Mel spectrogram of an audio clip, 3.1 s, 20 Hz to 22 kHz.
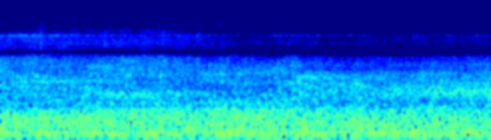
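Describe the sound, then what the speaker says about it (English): Air China Cargo Boeing 777 arriving at Amsterdam Schiphol, a steady distant engine roar, fairly faint and unbroken, with no voices. "Air China Cargo 777"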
